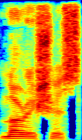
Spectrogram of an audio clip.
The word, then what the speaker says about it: Mauritius: vieux nom hollandais de Mauritius qu'on prononce maurriichus à la Britannique désormais les trois mascarenes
